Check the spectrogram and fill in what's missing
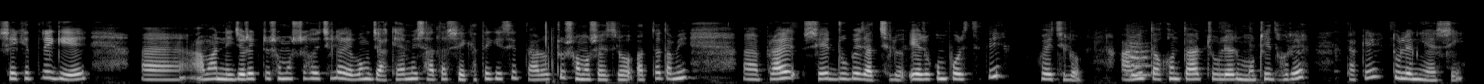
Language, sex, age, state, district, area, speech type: Bengali, female, 45-60, West Bengal, Alipurduar, rural, spontaneous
